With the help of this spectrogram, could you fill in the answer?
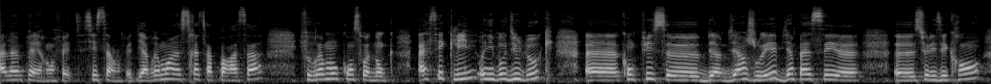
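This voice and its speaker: A woman, an athlete guest on a TV show, answering in a measured, hesitant way. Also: medium pitch.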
